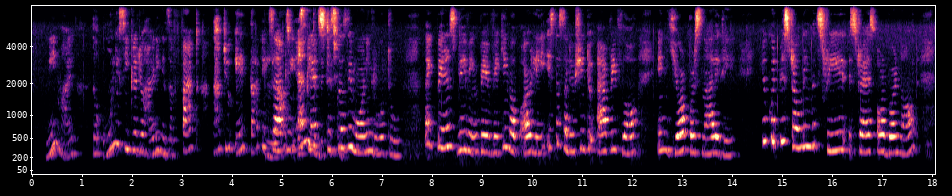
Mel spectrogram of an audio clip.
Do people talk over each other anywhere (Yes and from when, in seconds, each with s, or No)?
Yes, from 4.6 s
